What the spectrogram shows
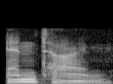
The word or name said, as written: end-time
